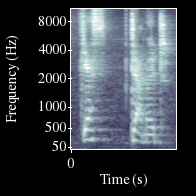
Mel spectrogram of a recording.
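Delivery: low, mildly angry growl; lightly voiced annoyed swordswoman. A narrator's reading. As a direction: grumble it through irritation. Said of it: "she growled".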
